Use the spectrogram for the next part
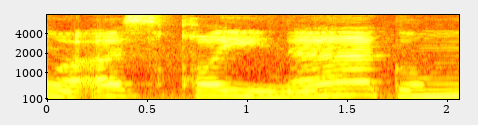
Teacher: موٹا قاف اور نون کی کھڑی زبر کو ضرور ادا کرنا ہے. یہاں پہ ہمارے پاس ایک اسپیشل قاعدہ ہے.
